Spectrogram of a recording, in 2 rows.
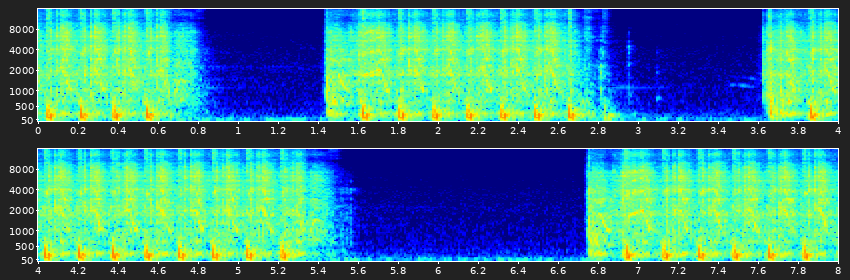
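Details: Honda Just motorcycle sat 35 years, running poorly, getting a second carburetor cleaning: short bursts of quick, uneven firing pulses that repeatedly die out; engine won't keep running, rough running, cause suspected carburetor, not confirmed.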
